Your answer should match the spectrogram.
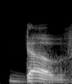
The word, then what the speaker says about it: dove: right here this word is dove instead of Dove okay this is dove so we have the verb which is he dove into the water but this this is the bird the bird is pronounced with an H sound Dove spelled exactly the same Dove okay good uh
